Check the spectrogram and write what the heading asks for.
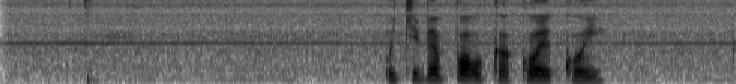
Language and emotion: Russian, neutral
